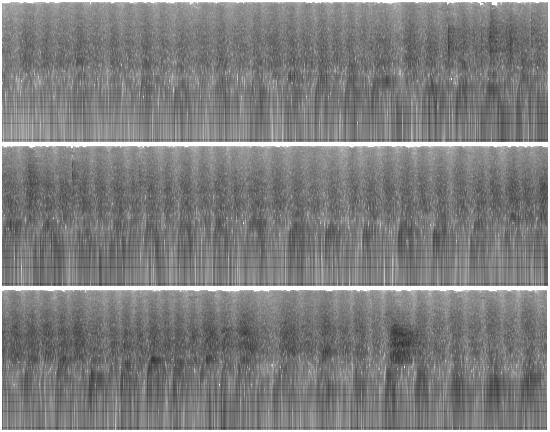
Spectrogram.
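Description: Hand scrubbing a wall with a cleaning pad, a continuous scratchy rubbing in quick back-and-forth strokes as grime is wiped off the wall.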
